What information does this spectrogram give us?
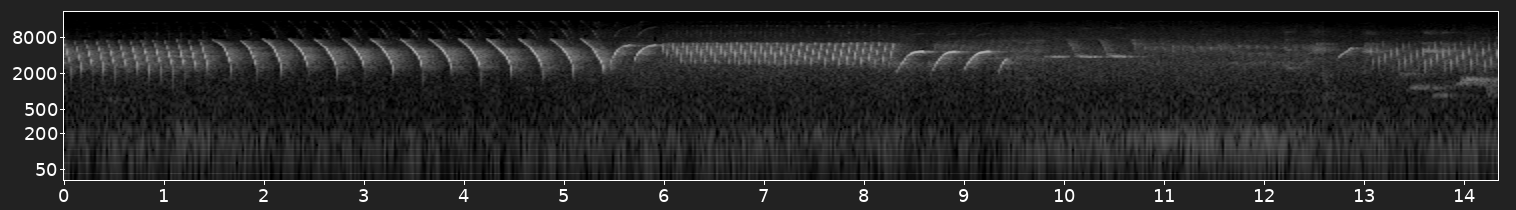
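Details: Belgian canary song for training other canaries: a loud series of descending sweeps slowing slightly, then a dense buzzy trill, a few more sweeps, and softer scattered whistles before a final buzzy phrase.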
